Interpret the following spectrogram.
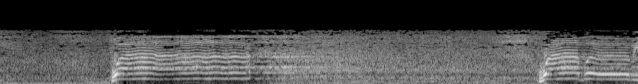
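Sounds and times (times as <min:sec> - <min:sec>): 
fraternity pledge chant: 0:01.1 - 0:06.2.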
